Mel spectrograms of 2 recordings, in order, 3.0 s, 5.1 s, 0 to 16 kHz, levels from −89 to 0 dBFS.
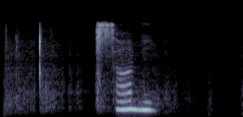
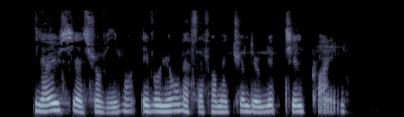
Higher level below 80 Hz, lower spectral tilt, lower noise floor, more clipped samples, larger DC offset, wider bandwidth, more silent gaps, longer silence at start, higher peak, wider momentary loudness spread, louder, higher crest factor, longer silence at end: second, -88 dBFS vs -80 dBFS; second, -1 dB/octave vs -6 dB/octave; second, -64 dBFS vs -87 dBFS; neither; neither; second, 8.2 kHz vs 11.5 kHz; first, 1.12-1.18 s vs none; about the same, 0.5 s vs 0.45 s; first, -8 dBFS vs -18 dBFS; second, 6 LU vs 10 LU; first, -30 LUFS vs -33 LUFS; first, 28 dB vs 16 dB; first, 1.1 s vs 0.75 s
